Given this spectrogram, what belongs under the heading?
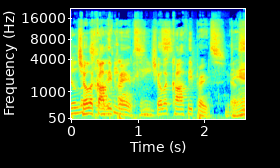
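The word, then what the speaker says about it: Chillicothe: I couldn't pronounce it. So, that's why I asked you to say it. Chill. Chilly Paints. Chilikothy Paints.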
